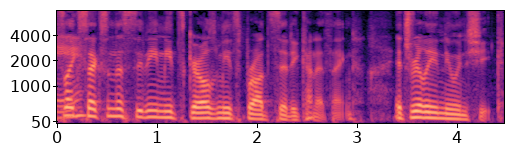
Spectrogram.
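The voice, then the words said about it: Teasing girly imitation voice. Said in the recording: “were you imitating me? ... I was teasing. ... I thought that was just your girl voice. ... That's my girl voice.”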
